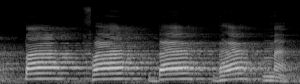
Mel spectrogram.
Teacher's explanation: प फ ब भ म में जब भी कोई शब्द उच्चरित कर रहे हैं प को, तो दोनों ओठ आपस में सट जा रहे हैं। तो इसका मतलब जो है यह ओष्ठ व्यंजन है।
